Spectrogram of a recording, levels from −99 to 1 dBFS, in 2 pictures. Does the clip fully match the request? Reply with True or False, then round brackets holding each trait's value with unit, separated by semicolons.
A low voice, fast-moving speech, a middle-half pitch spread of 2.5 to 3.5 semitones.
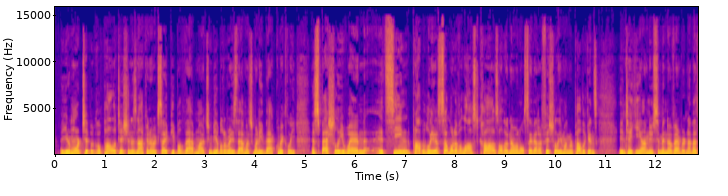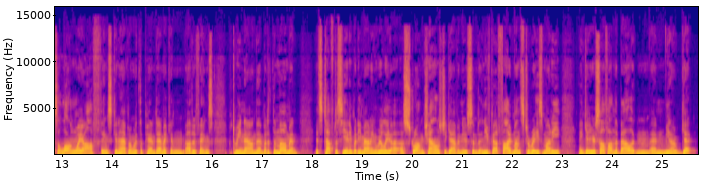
False (145 Hz; 245 wpm; 3.2 semitones)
